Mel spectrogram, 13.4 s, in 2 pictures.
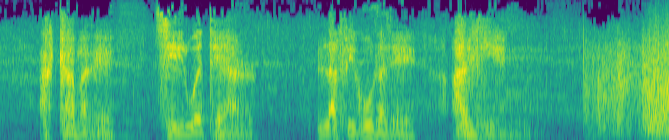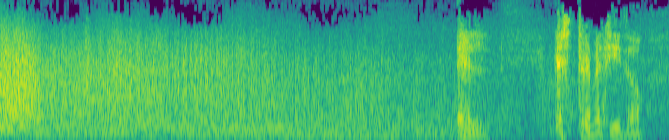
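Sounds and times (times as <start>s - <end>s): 
speech: 0.6s - 5.3s, 12.5s - 13.3s
loud thunderclap: 5.8s - 12.8s.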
